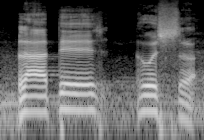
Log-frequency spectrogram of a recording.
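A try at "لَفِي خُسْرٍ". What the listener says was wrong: Khusr. Tidak ada alif lamnya ya Pak ya. Jadi bukan lafil khusr tapi lafi khusr.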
